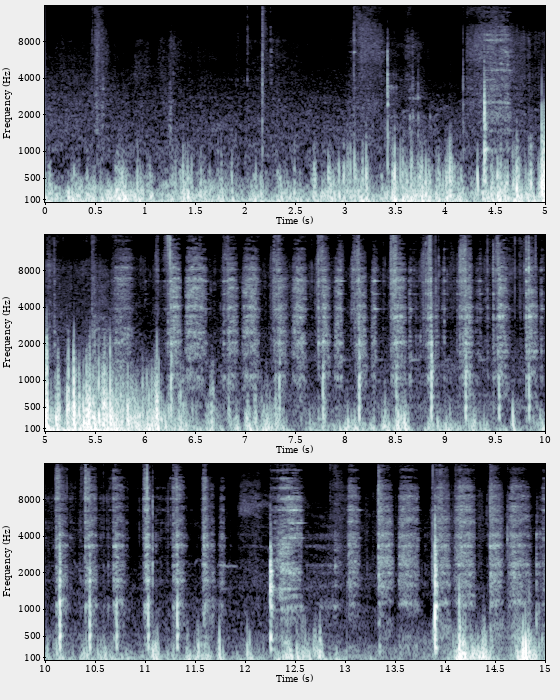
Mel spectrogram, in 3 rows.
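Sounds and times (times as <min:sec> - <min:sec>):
heavy rubbing: 0:04.2 - 0:15.0
quick scraping strokes: 0:04.2 - 0:15.0.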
